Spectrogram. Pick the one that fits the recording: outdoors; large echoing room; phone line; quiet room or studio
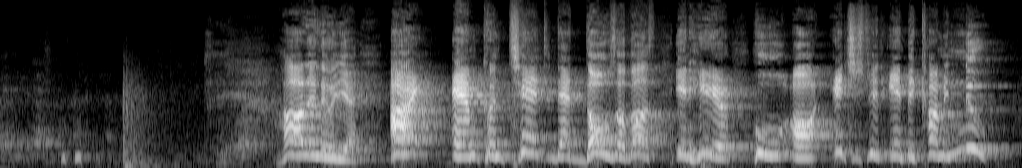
large echoing room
